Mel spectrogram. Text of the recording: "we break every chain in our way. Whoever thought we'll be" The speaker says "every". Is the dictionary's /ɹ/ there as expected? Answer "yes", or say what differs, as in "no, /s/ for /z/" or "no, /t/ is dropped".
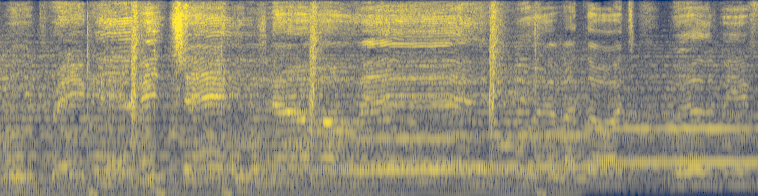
no, /ɹ/ is dropped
